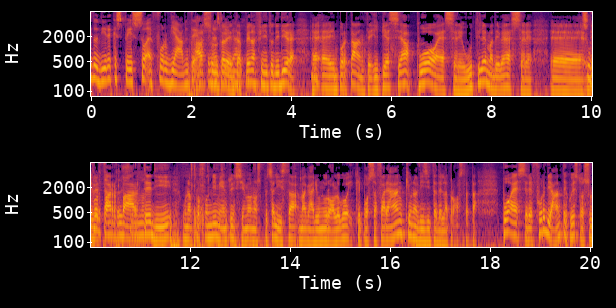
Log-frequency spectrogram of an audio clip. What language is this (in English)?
Italian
